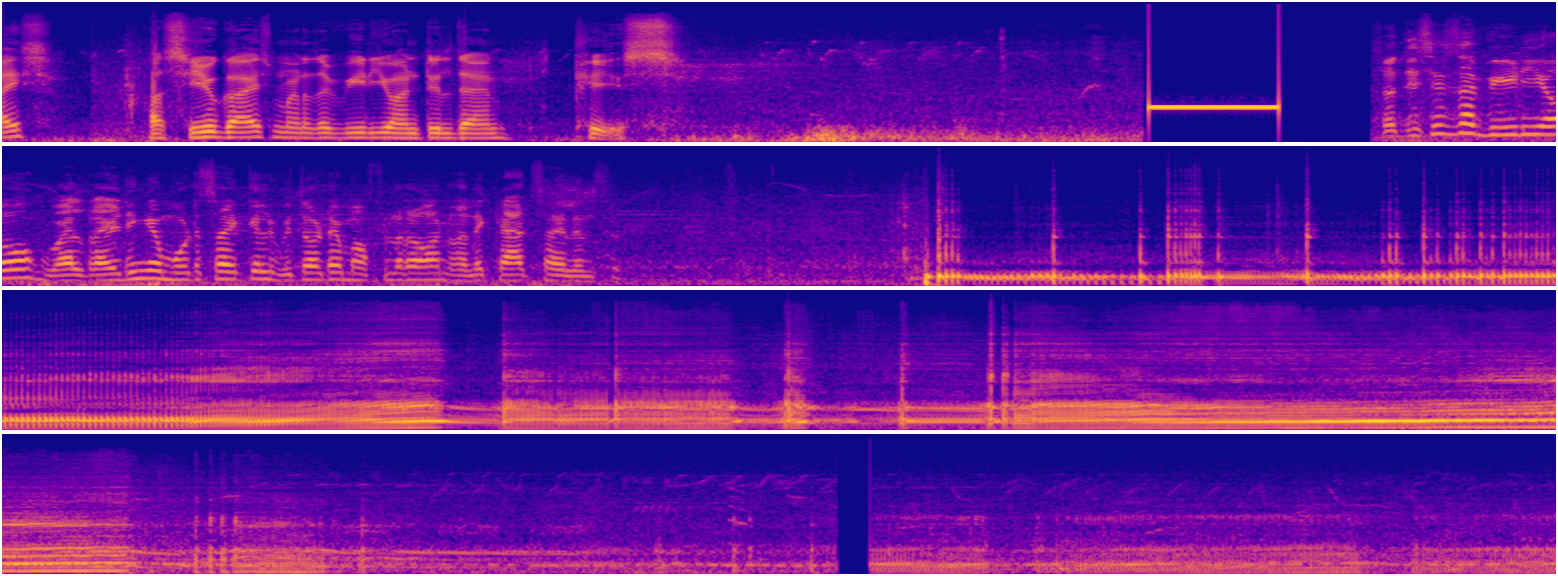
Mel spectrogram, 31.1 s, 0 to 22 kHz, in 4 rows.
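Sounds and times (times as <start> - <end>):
two-stroke motorcycle engine accelerating: 12.3 - 31.0.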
